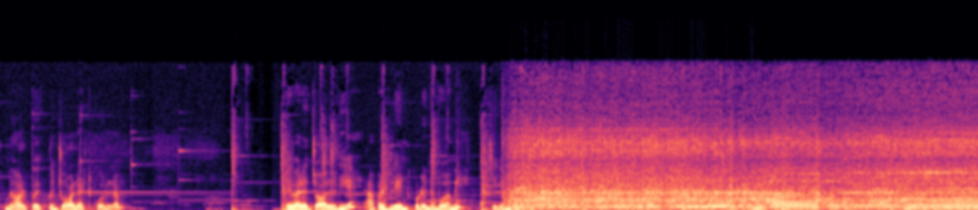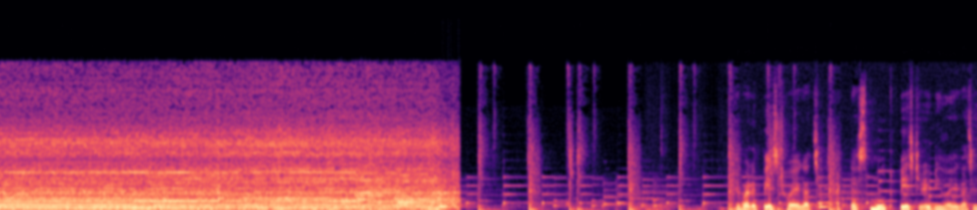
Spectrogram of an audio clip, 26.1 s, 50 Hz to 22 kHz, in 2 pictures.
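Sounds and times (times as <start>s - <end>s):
electric mixer grinder whining: 6.7s - 19.2s.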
